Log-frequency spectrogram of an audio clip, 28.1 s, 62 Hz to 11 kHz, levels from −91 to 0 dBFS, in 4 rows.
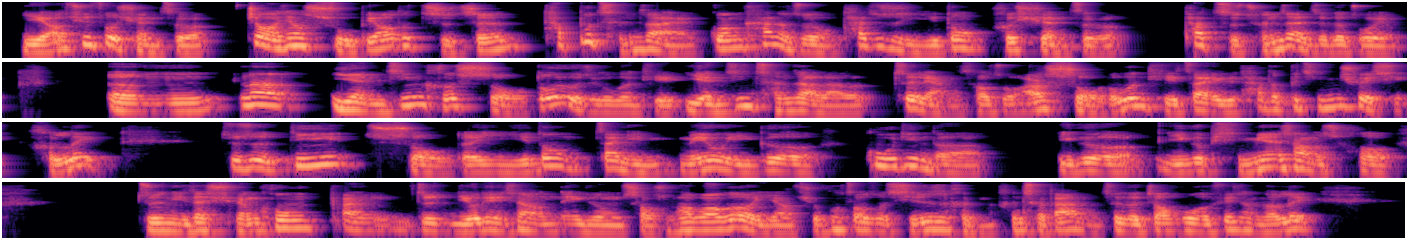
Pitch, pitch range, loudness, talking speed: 135 Hz, 110-185 Hz, -25 LUFS, 305 characters per minute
